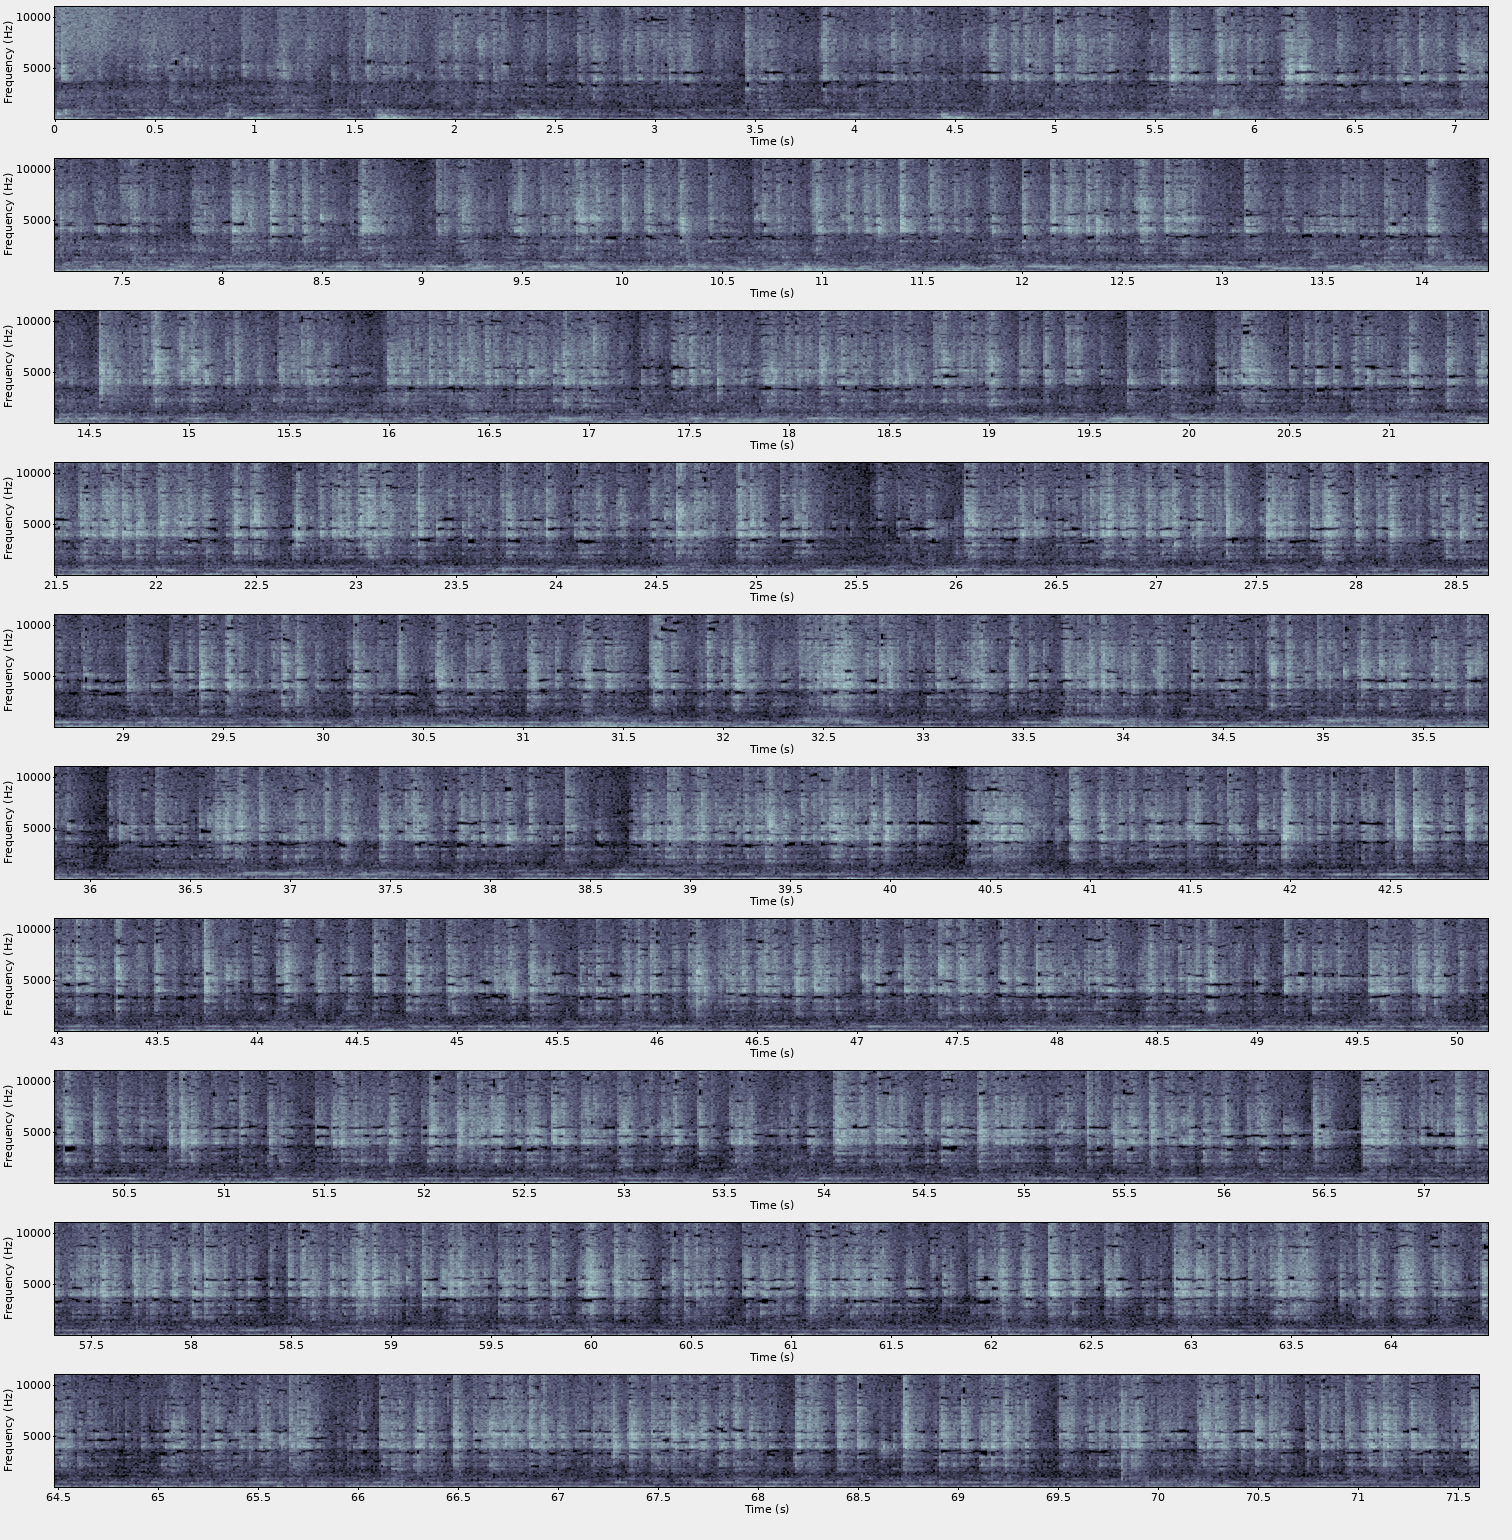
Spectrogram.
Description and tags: Gas Water Boiler
Recording of a relatively loud domestic gas boiler. The time clock is audible and clicks regularly. Recorded on a Wileyfox Storm phone.
ticking, bubbling, rumble, creak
